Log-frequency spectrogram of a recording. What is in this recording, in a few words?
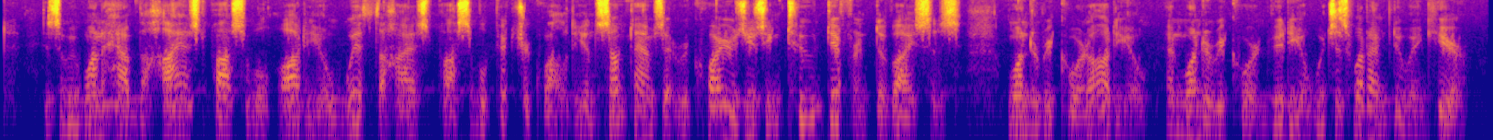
Alien; Final Cut Pro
